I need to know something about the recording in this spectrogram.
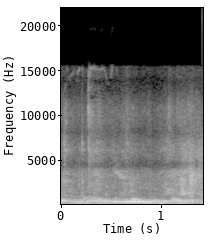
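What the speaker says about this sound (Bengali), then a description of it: "এইখানে এক পেয়ার কবুতর আছে, কালদম কবুতর, দোনোটাই কালদম" A pair of big black Kaldom pigeons coo close up, giving one soft, rolling coo that swells in the middle of the short stretch, heard alone.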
